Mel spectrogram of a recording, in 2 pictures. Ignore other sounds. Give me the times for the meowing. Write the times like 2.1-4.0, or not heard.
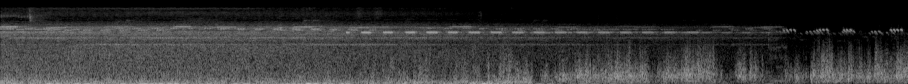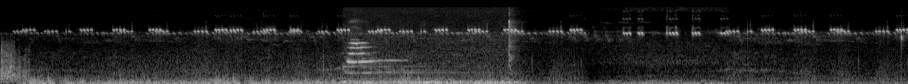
12.5-14.4.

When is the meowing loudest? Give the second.
13 s.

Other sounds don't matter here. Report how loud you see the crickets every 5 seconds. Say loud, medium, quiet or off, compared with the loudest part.
loud, medium, loud, loud.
